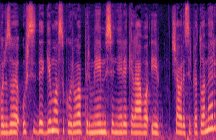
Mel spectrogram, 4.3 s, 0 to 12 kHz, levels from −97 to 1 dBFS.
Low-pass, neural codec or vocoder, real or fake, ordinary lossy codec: 10.8 kHz; none; real; Opus, 64 kbps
